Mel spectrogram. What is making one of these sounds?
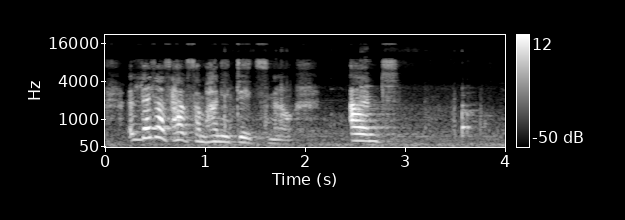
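A woman speaks calmly and asks a question.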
